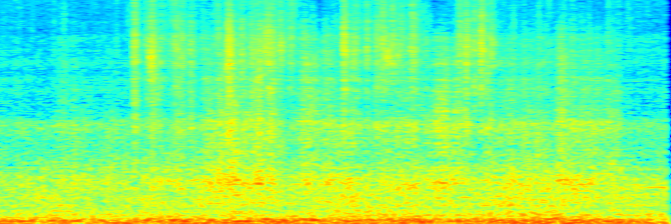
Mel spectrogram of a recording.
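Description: Stones clatter against the underside of the car.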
